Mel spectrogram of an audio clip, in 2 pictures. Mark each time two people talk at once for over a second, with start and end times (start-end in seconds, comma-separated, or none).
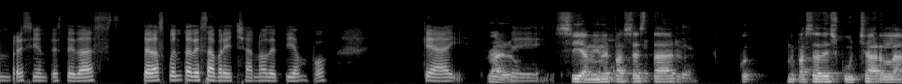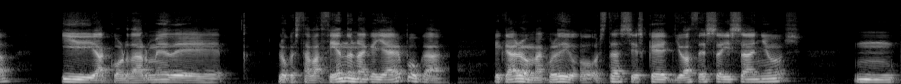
4.8-7.0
